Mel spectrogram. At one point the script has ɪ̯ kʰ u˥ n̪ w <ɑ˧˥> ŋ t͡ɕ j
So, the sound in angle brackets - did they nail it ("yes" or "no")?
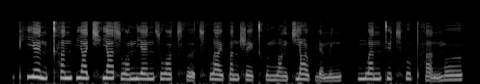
no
